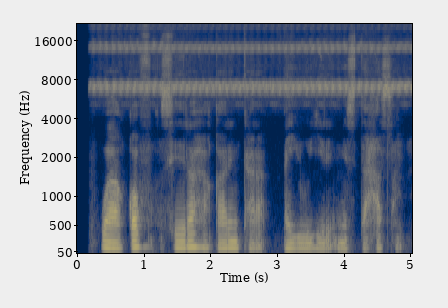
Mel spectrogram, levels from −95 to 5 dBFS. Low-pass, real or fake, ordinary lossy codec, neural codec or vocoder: none; real; none; none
